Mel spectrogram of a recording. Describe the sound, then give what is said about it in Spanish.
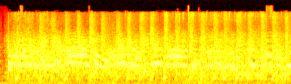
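A large protest crowd at an International Women's Day march chanting and shouting together, a loud, dense wall of many voices that holds steady throughout with no single speaker standing out. “Manifestaciones por el Día Internacional de la Mujer.”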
